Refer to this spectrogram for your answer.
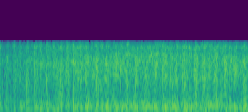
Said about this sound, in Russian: Какого черта? Кто завел вертолет?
